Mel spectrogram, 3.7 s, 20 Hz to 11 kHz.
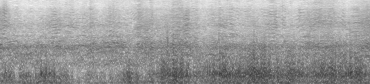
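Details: Middle Creek Wildlife Area, 3 March 2022: a snow goose flock's overlapping honks rise in intensity over a few seconds into a loud, dense clamour.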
